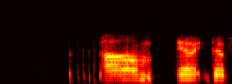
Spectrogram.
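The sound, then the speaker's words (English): A voice comes through a phone line in choppy, broken fragments, with stuttering bursts and sudden dropouts into silence, as though the connection is cutting in and out. “My phone was breaking up.”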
